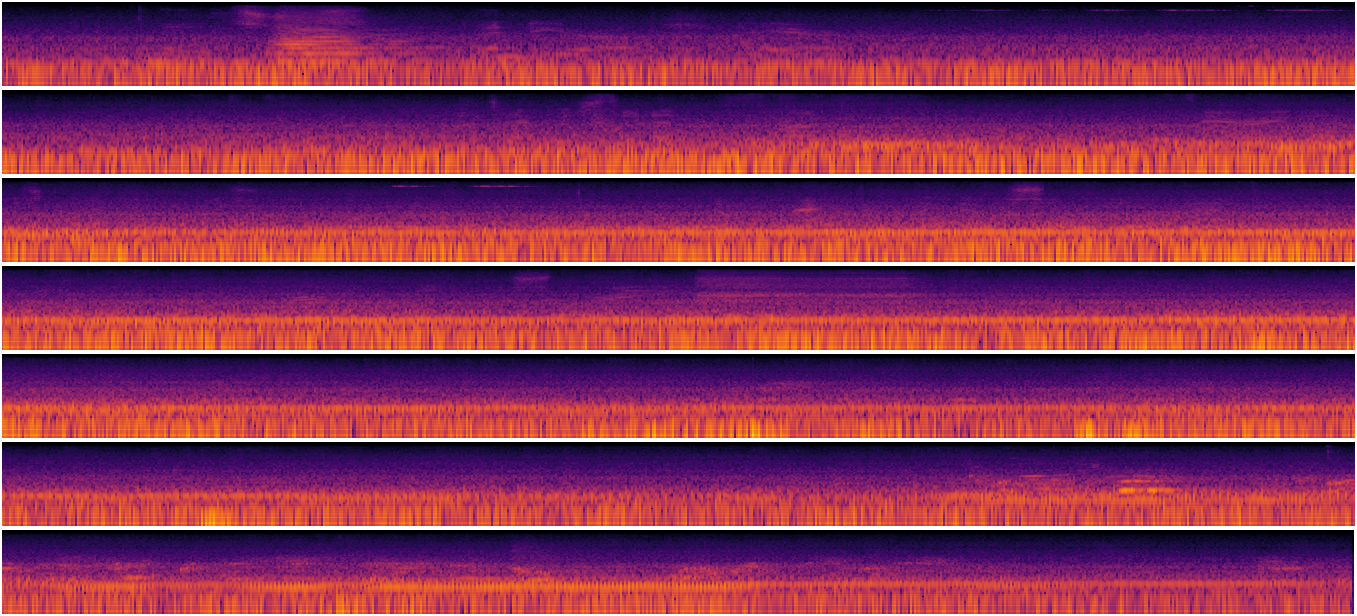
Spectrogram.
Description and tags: bolivar ferry horns
waiting for the ferry to start between bolivar and galveston
ship, boat, sea, buzzer, engine, honk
